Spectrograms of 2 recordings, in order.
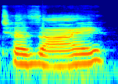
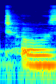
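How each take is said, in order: First: The name ends in an 'eye' sound. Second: The name ends in an 'oh' sound. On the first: "I think it's Tazai" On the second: "Am I saying it right?"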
